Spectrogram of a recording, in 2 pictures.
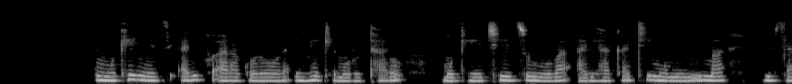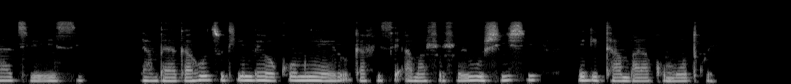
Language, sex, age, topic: Rundi, female, 18-24, agriculture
